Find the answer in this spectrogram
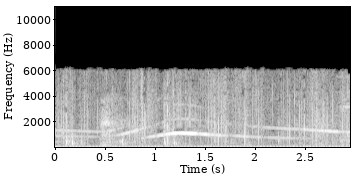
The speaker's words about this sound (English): Yeah, listen. Police car. Yeah, that woman must have called the police, too.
